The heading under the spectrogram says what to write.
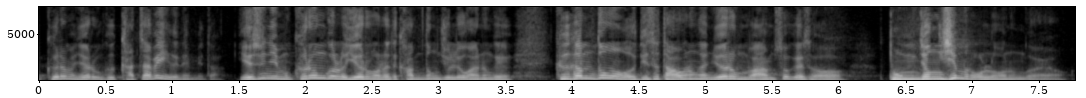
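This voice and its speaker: Fast, lively-voiced man preaching. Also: high voice. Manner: asks the audience questions and answers them himself; emphatic, mimics people with sudden loud outbursts. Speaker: pastor lecturing on doctrine. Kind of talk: animated doctrinal lecture.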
